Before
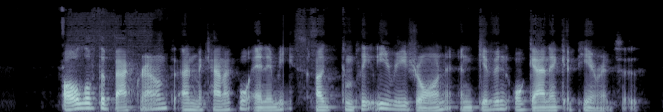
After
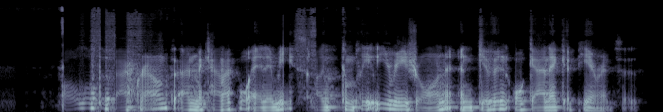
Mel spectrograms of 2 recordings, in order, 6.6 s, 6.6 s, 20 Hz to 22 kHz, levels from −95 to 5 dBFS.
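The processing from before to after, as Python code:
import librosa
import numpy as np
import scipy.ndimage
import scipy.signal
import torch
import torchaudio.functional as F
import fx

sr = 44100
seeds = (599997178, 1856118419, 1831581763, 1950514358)

y = fx.fade_out_tail(x, sr, length_s=2.16)
y = fx.over_compress(y, sr, threshold_db=-28.0, ratio=-0.5)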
